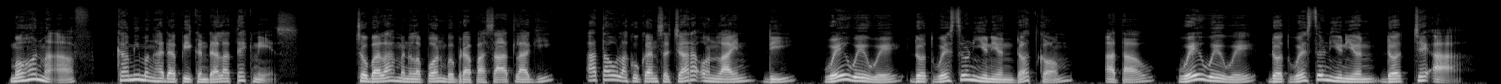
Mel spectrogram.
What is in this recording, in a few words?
indonesian ivr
